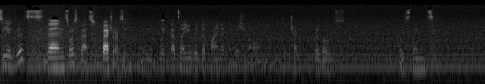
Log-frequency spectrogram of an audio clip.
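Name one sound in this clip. A young woman speaks through a microphone.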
